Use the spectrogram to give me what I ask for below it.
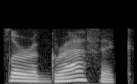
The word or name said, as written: fluorographic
